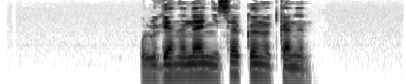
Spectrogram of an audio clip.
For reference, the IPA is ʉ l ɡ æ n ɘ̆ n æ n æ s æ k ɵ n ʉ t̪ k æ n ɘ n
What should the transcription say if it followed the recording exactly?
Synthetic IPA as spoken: ʉ l ɡ æ n ɘ̆ n æ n i s æ k ɵ n ʉ t̪ k æ n ɘ n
